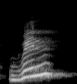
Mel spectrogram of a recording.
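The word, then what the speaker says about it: win: है आगे बढ़ते हैं विन वन वन अब विन में प्लीज विंड मत कर दीजिएगा विंड हवा हो जाएगी विन यानी कि जीतना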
